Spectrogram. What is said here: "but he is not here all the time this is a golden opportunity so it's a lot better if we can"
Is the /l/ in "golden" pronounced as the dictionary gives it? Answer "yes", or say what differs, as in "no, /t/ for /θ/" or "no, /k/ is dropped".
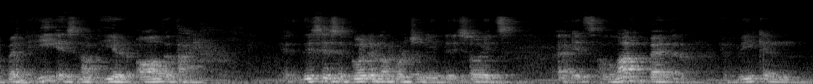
no, /l/ is dropped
